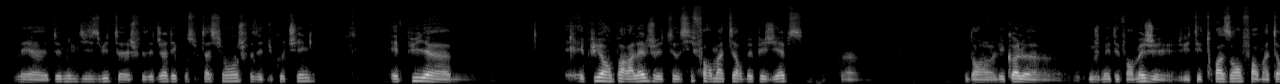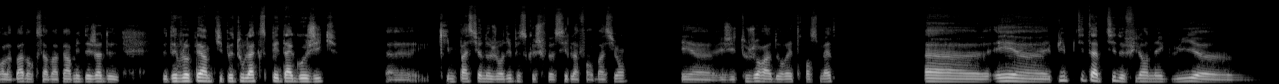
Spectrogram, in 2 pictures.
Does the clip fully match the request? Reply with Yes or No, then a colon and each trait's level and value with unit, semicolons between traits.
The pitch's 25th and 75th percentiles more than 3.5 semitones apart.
No: average, 3.1 semitones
